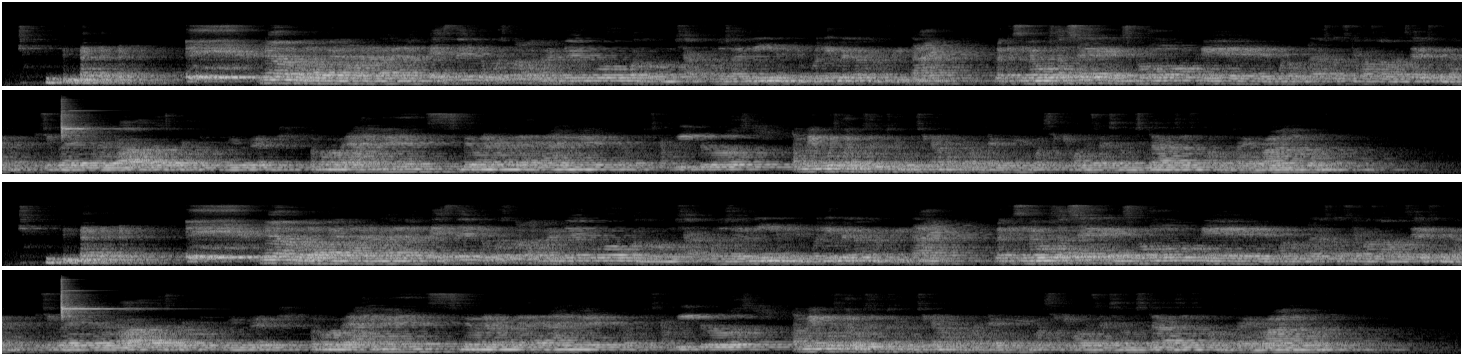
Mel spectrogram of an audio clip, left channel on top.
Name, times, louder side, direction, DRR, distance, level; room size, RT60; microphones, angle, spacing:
voice 1, 0.6-1.3 1.8-9.4 9.9-27.9, equal, 15° left, -7 dB, 1.7 m, -25 dB
sound 1, 15.2-16.3, right 3 dB, 15° right, 0.3 m, -28 dB
10.5 x 5.2 x 3.3 m, 2.3 s
head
